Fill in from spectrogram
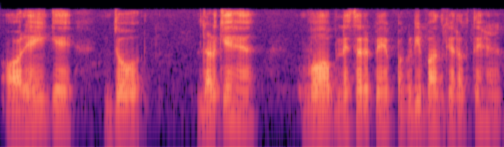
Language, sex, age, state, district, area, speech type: Hindi, male, 60+, Rajasthan, Jaipur, urban, spontaneous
